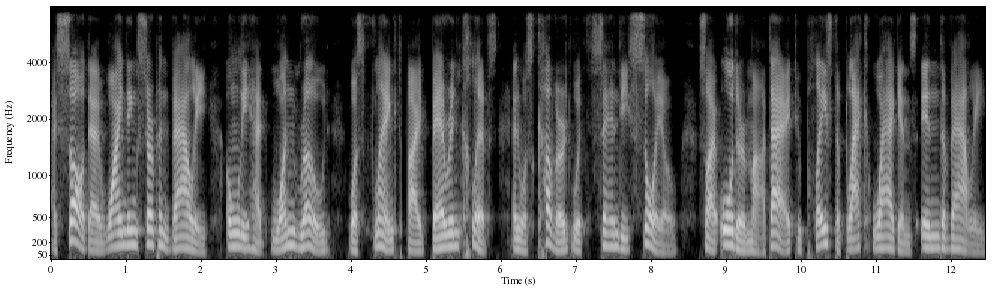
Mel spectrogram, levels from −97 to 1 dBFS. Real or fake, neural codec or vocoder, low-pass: real; none; 7.2 kHz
